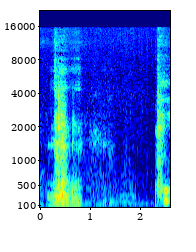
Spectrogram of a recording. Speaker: Oh, seriously, dude. And the dog is snoring.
